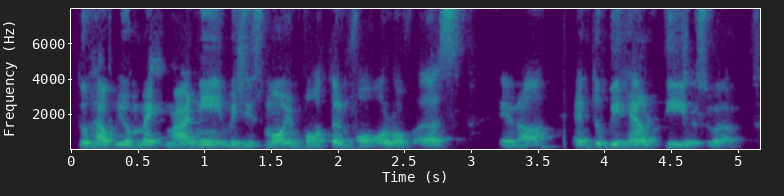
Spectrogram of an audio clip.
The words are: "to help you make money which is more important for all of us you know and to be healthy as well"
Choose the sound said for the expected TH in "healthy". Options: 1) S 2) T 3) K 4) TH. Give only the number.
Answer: 2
